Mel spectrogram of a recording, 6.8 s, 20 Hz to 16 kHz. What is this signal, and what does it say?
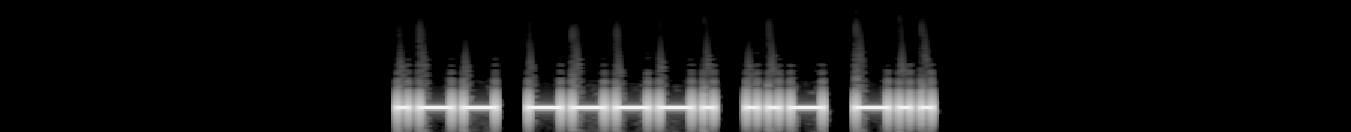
Morse code, heard as a keyed tone, about 22 wpm, 700 Hz. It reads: W9UD
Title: USA Call Signs - 4 Characters - Repeated 3x - 22wpm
